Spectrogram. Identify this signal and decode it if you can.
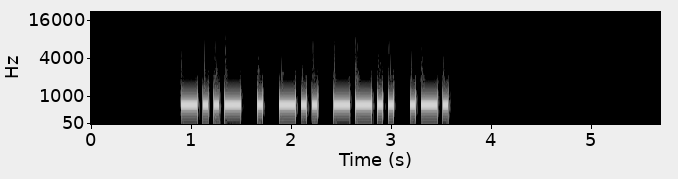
Morse code, heard as a keyed tone, about 22 wpm, 700 Hz. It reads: XEDZR
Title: Code Groups - 5 Letters - 22wpm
